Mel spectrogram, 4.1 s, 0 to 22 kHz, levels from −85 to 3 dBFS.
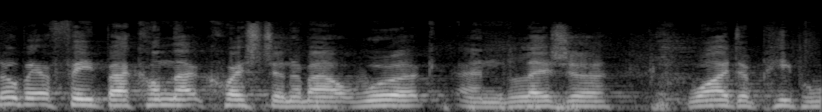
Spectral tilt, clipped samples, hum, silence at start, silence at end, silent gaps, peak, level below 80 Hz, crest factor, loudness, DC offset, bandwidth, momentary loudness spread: -6.5 dB/octave; under 0.1%; none; 0 s; 0 s; none; -8 dBFS; -58 dBFS; 18 dB; -26 LUFS; under 0.1%; 11.5 kHz; 9 LU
